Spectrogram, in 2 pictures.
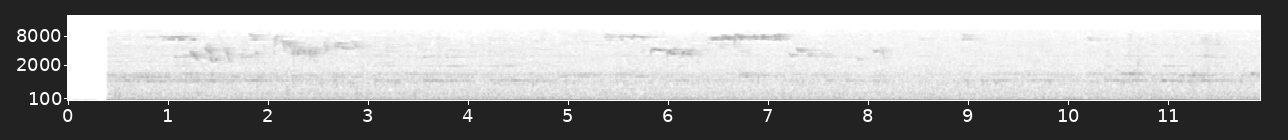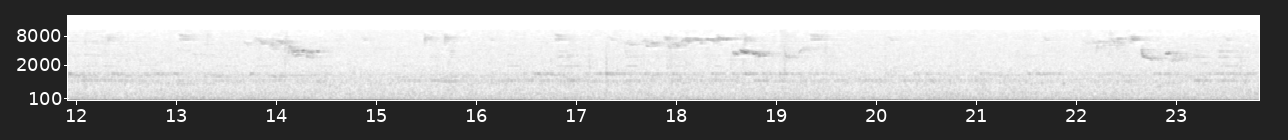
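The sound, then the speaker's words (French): Scattered bird chirps and twitters ring out high above a steady, quiet ambience in a forest of ancient trees, with several birds calling intermittently throughout. “Les oiseaux gazouillaient et les branches craquaient sous leurs pas, tandis qu'ils progressaient entre les arbres centenaires.”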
